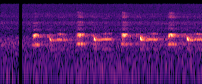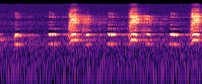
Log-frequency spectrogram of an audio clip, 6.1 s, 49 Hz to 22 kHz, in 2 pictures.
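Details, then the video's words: Little wattlebird in Melbourne, heard about 5am almost every morning as a wake-up call: harsh, gurgling notes about once a second, growing louder, more raucous and raspy toward the end. "The Little WattleBird - aka Natures Alarm Clock"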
